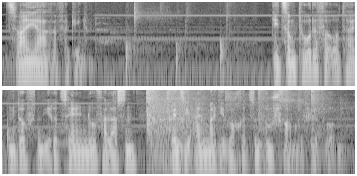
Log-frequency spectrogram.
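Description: Very low-voiced sober male narrator. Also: lively intonation, moderate pace, long pauses, over music. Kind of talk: scripted audio drama narration.

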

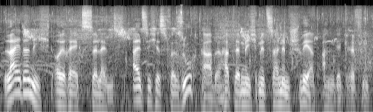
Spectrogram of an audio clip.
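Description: An actor playing a self-assured but deferential medieval swordsman in a German audio drama, measured, courteous and matter-of-fact. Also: deep voice, very animated, noisy background.

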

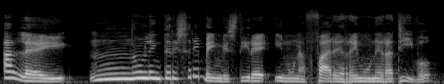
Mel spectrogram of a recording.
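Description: An actor as a scheming hustler, swooping pitch. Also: male voice, animated, normal speed, darkish tone, close to an everyday voice. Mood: pleading, insistent. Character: scheming, evasive immigrant man hustling for money. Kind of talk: theatrical radio play dialogue.

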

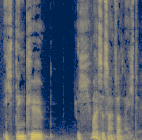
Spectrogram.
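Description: An actor playing a shaken, evasive young lawyer and widower in a radio crime play, hesitant and subdued. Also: male voice, mid-range voice, very animated, slow pace, slightly rough, no room sound, clean studio sound, exaggerated voice. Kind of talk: 1980s radio play acting.

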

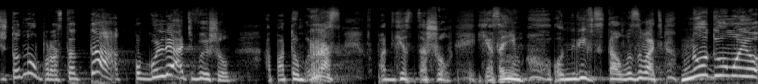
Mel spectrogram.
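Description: A woman playing an excitable, boastful schoolboy who fancies himself a detective, telling his tales breathlessly in a children's radio drama. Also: sits high. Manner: breathless, boastful storytelling with exclamations.

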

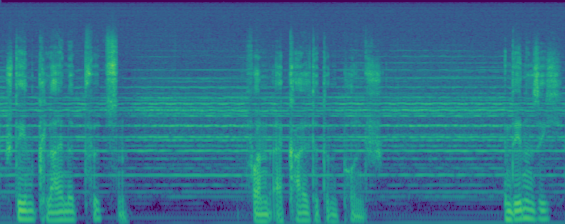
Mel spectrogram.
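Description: A man narrating a literary radio drama in a measured, solemn way, pausing between phrases. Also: sits low. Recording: studio narration over clear music. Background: music.

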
